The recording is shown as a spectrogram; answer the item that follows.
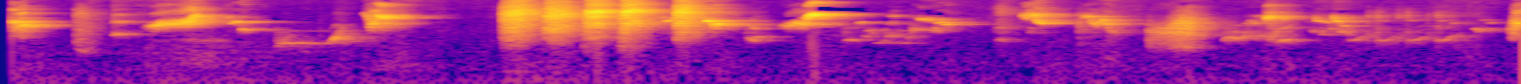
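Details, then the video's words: Budgerigar warble: a fast, rambling stream of chirps, clicks, squeaky notes and harsh scratchy bursts, high-pitched and constantly changing, with no other sounds. "Kuşların tam istediği ötüş."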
